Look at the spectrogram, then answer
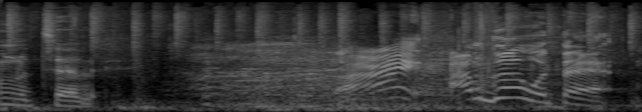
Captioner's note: audience laughing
